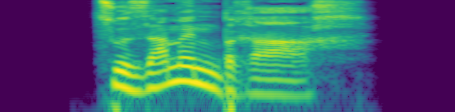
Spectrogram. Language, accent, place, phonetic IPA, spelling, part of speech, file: German, Germany, Berlin, [t͡suˈzamənˌbʁaːx], zusammenbrach, verb, De-zusammenbrach.ogg
- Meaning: first/third-person singular dependent preterite of zusammenbrechen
